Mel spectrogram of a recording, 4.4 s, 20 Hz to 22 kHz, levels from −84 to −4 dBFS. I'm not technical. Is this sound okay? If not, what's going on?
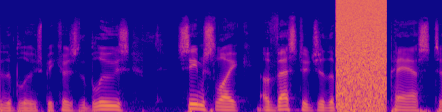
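No. From 3.36 to 3.86 s, right after "a vestige of the", there is half a second of harsh, very loud hiss with abrupt edges. This is file tags played as audio: an embedded cover picture's compressed data was read out as sound.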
